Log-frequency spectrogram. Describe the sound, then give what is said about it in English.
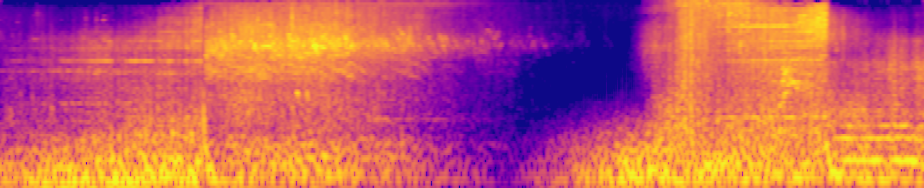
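A comet fragment's impact makes a huge, deep rumbling explosion that roars, fades to near silence midway, then surges back as a loud hissing blast wave. No voices are heard. “Wait, where's the explosion?”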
